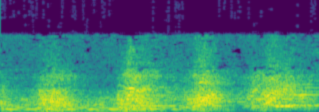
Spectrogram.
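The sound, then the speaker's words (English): Angry college football rooters massed outside the Yale dressing room, chanting in unison: loud, rhythmic shouted phrases that repeat a few times. “An angry crowd of rooters is gathered in front of the Yale dressing room, and as Frank steps through the door, he's greeted by the distraught Rutgers captain.”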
